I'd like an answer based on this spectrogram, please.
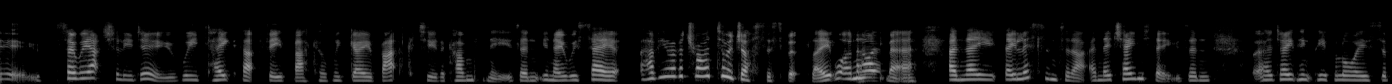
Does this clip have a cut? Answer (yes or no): no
